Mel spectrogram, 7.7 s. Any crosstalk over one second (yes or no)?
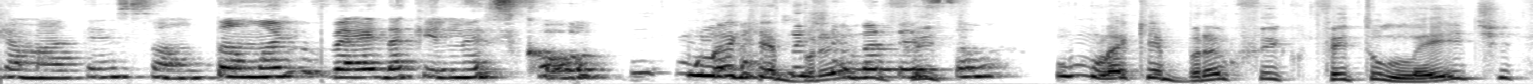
yes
